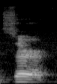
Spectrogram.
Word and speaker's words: XRP: zurp which now since one other person called it zurp which is just pronounced that's how you pronounce xrp to me eddie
